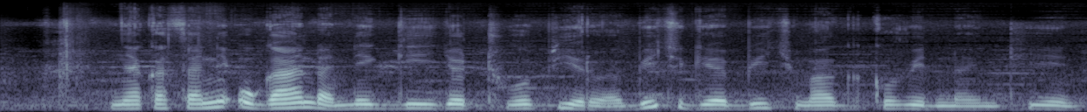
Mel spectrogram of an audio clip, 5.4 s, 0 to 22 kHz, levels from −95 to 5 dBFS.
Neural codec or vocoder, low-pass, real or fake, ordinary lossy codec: none; 19.8 kHz; real; none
